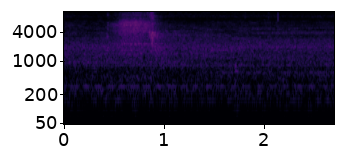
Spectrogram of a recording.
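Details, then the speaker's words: Centrifugal blower cooler on a Gigabyte RTX 3080 Ti Eagle, switched on at half speed via its external controller, GPU temperature dropping from 65 to 63 °C: quiet, steady airy whoosh with a faint low hum, no rubbing or ticking; normal blower fan running. "let me put it halfway up it'll turn on as indicated by this blue light it's not that loud but you can definitely hear it not that loud but you can hear it"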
